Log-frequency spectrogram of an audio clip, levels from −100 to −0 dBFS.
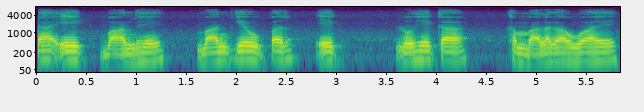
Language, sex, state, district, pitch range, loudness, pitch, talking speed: Hindi, male, Uttar Pradesh, Lalitpur, 105-115 Hz, -13 LUFS, 110 Hz, 135 wpm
